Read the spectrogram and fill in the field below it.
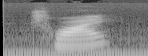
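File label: "chuai", Mandarin Chinese, second tone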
